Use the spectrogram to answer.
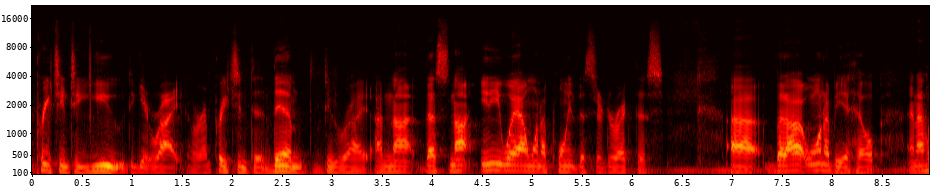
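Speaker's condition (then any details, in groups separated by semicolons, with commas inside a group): No condition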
